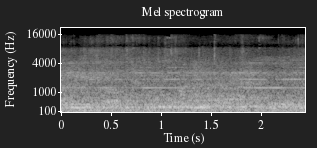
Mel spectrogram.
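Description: Steady street background noise with faint distant voices and low bird calls.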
